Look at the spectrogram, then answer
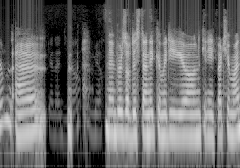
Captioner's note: speaking French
